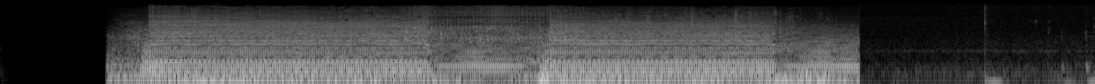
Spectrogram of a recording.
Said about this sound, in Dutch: Maar het is in ieder geval een boot. Ja, het klinkt wel eh, iets bootachtigs,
